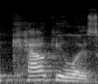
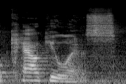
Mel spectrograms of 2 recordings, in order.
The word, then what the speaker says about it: calculus: Okay, I think you're saying calculus there, but you might not be pronouncing that S on the end.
